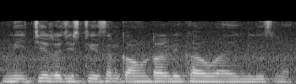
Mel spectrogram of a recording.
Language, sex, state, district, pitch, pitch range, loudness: Hindi, male, Uttar Pradesh, Lucknow, 130 Hz, 130-135 Hz, -16 LUFS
